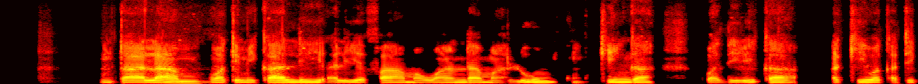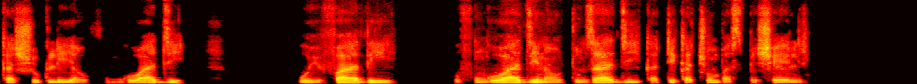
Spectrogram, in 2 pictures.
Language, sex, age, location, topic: Swahili, male, 18-24, Kisii, health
